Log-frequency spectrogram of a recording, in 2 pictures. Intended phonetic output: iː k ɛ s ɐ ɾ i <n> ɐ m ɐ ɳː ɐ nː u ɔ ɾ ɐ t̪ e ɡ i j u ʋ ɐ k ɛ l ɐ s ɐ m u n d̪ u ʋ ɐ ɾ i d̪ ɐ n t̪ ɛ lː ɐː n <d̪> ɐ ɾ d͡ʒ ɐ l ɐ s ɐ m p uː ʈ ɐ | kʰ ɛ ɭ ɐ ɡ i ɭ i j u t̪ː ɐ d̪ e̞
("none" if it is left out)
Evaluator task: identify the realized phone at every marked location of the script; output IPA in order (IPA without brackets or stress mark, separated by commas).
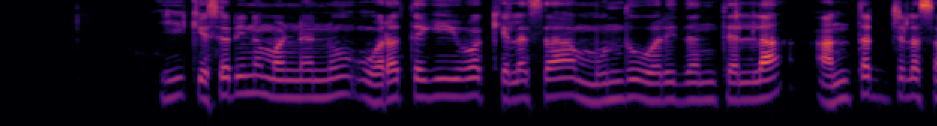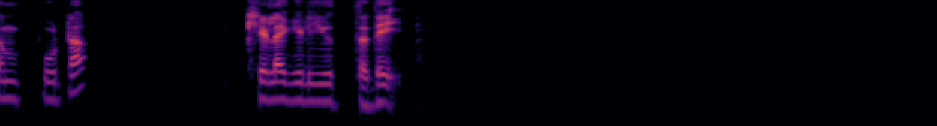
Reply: n, t̪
